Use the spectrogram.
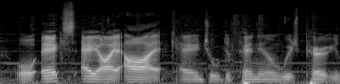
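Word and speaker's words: X Æ A-Xii: how to pronounce it it seems to be x-ash archangel or x-a-i-i angel depending on which parrot you listen to so yeah his name is pronounced x-ash archangel because it's x which is the unknown variable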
